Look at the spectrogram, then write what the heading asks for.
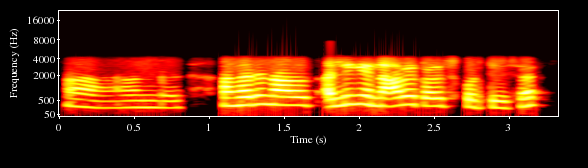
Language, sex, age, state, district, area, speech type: Kannada, female, 18-30, Karnataka, Davanagere, rural, conversation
